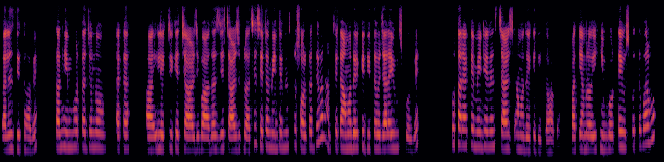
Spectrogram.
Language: Bangla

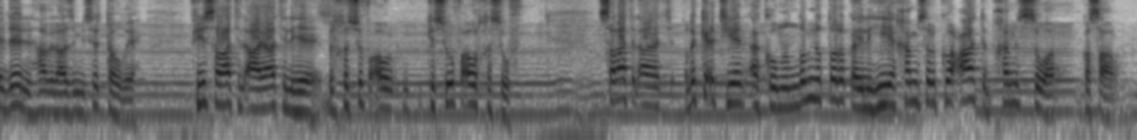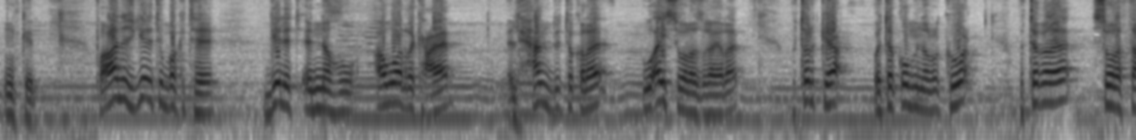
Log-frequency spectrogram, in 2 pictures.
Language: Arabic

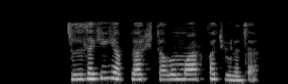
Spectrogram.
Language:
Uzbek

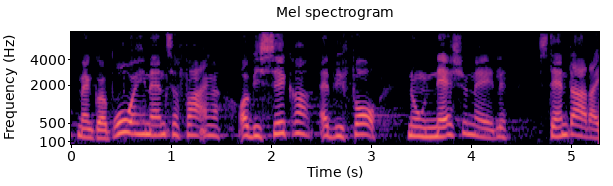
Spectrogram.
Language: Danish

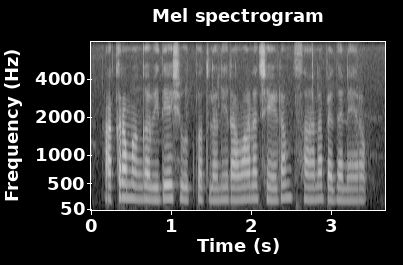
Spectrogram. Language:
Telugu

